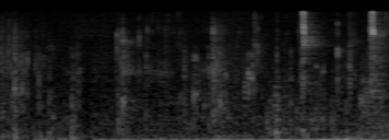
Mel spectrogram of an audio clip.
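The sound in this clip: Someone chews a Reber pistachio-marzipan Mozartkugel chocolate, making soft, faint chewing with a couple of brief crunchy clicks near the end.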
